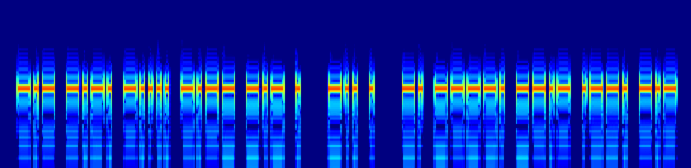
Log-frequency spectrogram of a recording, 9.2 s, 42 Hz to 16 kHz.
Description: Morse code, heard as a keyed tone, about 22 wpm, 700 Hz. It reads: KC6YKE DE N9QPK
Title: USA Callsign DE Callsign 22wpm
